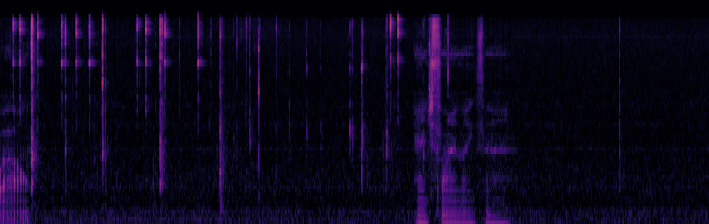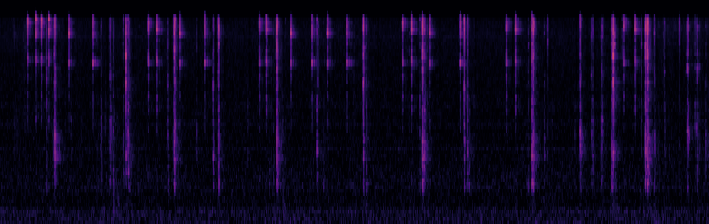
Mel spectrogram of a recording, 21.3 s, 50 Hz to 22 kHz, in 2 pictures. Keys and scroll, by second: 5.2 ctrl+e, 20.9 ctrl+e.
